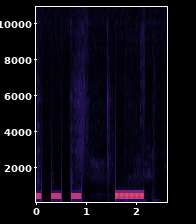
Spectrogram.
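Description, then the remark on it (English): A cell phone call disconnects: three short, evenly spaced electronic beeps followed by one longer steady tone, loud and clear with no voices. “My cell phone literally said, well, you're done talking. Click.”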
